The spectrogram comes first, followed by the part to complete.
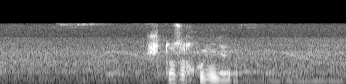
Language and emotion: Russian, angry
